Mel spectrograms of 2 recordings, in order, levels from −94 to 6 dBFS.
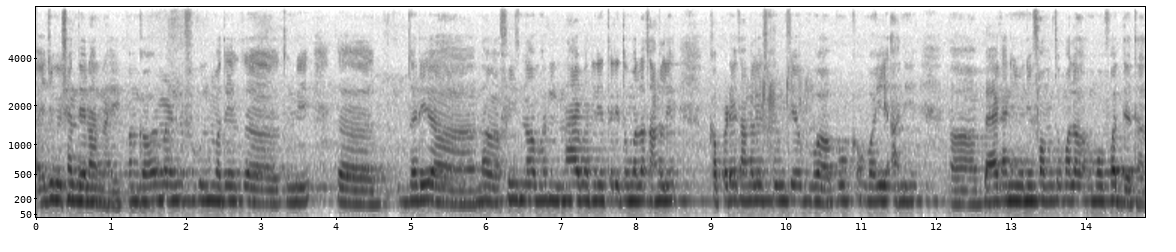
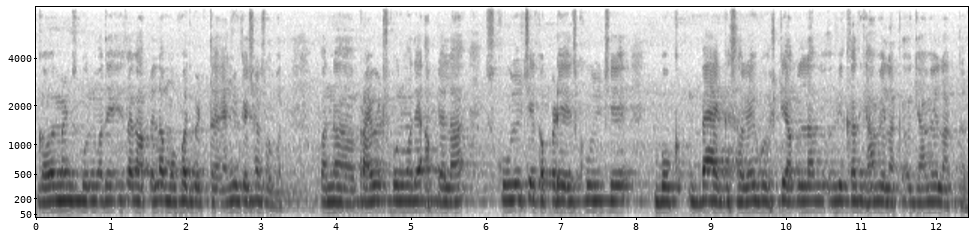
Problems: constant background noise, background conversations at intervals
